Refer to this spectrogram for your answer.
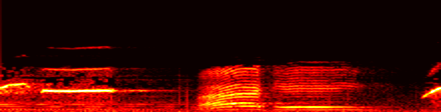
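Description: A man whistles a call close by: a steady high note, a brief pause, then a sliding, wavering phrase, and a final rising note that starts just as the sound cuts off.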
